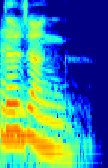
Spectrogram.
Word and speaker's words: Safdarjung: I think it was Safdarjung tomb. Maybe I'm pronouncing it wrong. There was a tomb, and Safdarjung.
